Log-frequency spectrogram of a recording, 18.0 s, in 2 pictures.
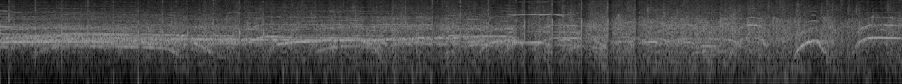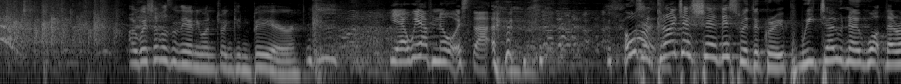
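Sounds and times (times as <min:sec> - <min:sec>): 
audience clapping at a live show: 0:00.0 - 0:10.5
speech: 0:10.4 - 0:18.0
laughter: 0:12.1 - 0:15.3.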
